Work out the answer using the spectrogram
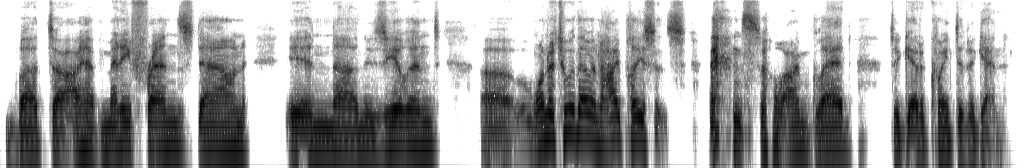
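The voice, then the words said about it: New York Jewish accent. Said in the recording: “none of the accent has rubbed off. I still have that New York Jewish accent”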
